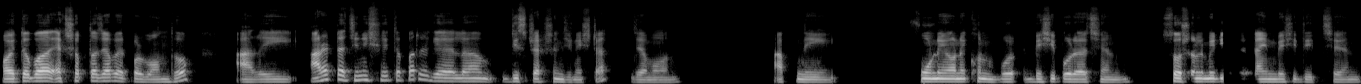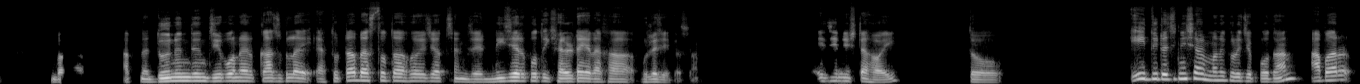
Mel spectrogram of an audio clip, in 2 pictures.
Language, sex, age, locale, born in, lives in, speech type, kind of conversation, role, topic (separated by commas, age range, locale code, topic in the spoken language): Bengali, male, 20-24, bn-BD, Bangladesh, Bangladesh, conversation, unstructured, none, কীভাবে ব্যায়ামকে দৈনন্দিন জীবনের নিয়মিত অংশ করে তোলা যায়?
